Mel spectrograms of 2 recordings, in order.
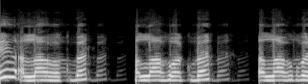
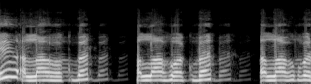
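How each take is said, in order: First: Short pauses separate each phrase. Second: Short pauses separate each phrase.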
